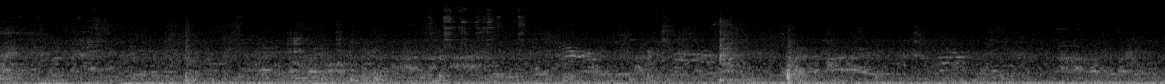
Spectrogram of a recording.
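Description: Sandals slap softly on the floor as people walk.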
